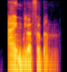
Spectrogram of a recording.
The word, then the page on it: Anglophoben: British English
